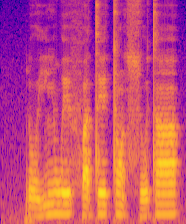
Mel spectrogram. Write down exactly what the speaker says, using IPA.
ɾo˨jĩ˧we˧ fa˧te˦tɔ̃˦˨ so˨˦tã˦

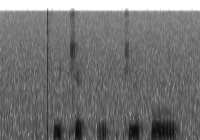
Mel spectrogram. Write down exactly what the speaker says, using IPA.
t̪ʰɨ˧˥cɛ˨˩k̚ və˨˩k̚cɨ˧˥ə̯ko˨˩

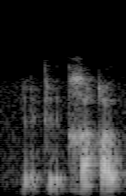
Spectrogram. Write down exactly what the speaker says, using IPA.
rəkrɯkʁʌqo

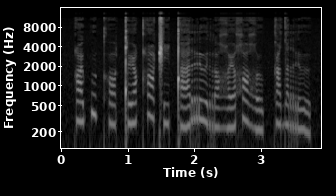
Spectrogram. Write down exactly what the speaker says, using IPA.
qɯkʷɯkʰɔ ǃøqʰɔǁi ǃarɯrɔ ʁøχɔ ʁukːɯdˤə rɯ

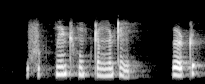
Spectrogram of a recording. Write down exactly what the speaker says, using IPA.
fuʈpĩʈʰũp ʈəŋə̃ʈĩ | øʈ

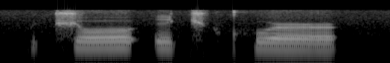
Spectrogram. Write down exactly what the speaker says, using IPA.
t͡ʃʊːʔit͡ʃ kʷʰə˞

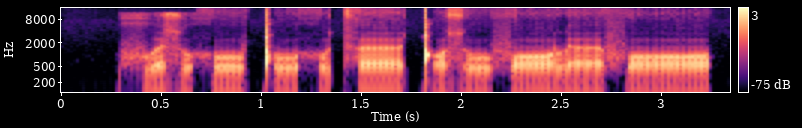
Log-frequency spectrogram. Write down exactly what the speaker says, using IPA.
xʷɜ zohoːǃoː hotʰɜːǃɔ zoːfɔːlɜː fɔː

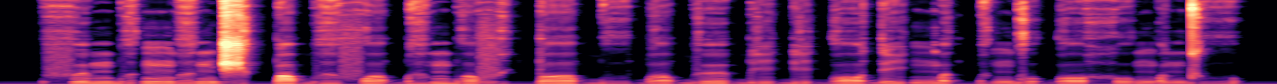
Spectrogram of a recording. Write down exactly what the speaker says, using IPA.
fʉmbə̤ ŋ͡mə̤nd͡ʒə̤ k͡pʌbə̤fɤ ɓə̤mbɤ vi̤k͡pɤ ɓṳ ɓɤbʉ ɓiɠiɠo ɗi ŋ͡mək͡pə̤ ŋɡuɠo huŋo ndṳ

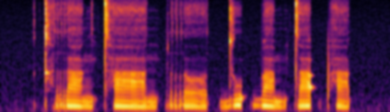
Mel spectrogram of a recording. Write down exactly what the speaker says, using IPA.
kʰra˨˩ŋtʰaː˨˩nprɤː˨˩t̚ du˥˩ʔba˨˩mta˦˥ʔpʰa˨˩k̚

